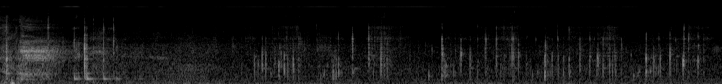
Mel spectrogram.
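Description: A person drinks water: a brief rustle, then a quiet, irregular run of small sips, swallows and wet mouth clicks, with no one talking.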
